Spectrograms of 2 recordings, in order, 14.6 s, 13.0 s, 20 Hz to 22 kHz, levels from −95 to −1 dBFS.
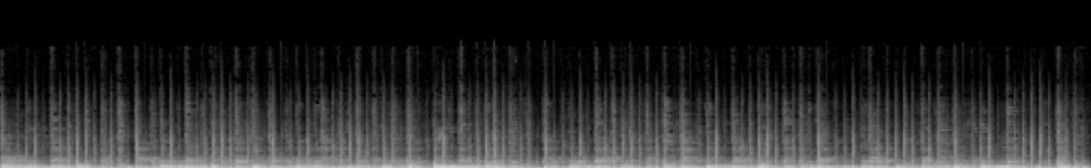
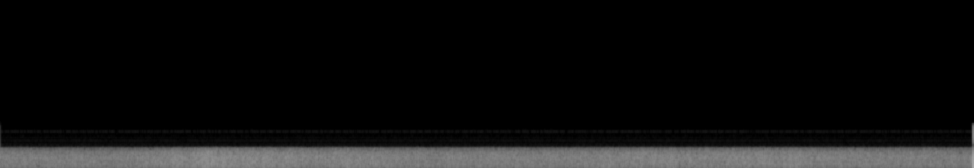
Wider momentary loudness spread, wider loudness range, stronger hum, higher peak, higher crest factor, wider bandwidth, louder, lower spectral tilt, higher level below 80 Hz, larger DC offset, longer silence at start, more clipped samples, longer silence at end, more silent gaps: about the same, 3 LU vs 3 LU; about the same, 1 LU vs 2 LU; neither; first, -6 dBFS vs -10 dBFS; second, 18 dB vs 32 dB; first, 9.8 kHz vs 5.6 kHz; first, -26 LUFS vs -41 LUFS; first, -7.5 dB/octave vs -3 dB/octave; first, -28 dBFS vs -60 dBFS; neither; about the same, 0 s vs 0 s; neither; about the same, 0 s vs 0 s; neither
